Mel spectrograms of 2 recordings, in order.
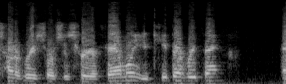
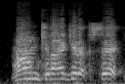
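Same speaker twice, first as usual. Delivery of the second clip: lightly voiced child, higher pitch; a hint of a kid asking permission, pitched up; child asking mom; 10 semitones higher than usual. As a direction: raise the pitch for an eager kid's question. Acts out child asking parent.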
